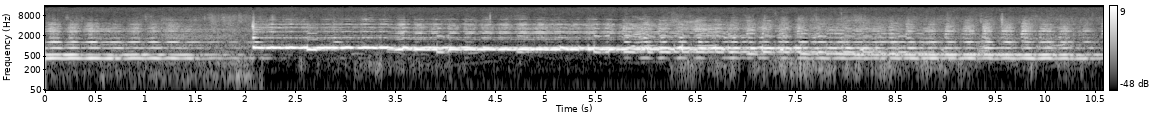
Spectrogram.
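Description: Native American flute playing a slow melody. A held note fades out, then after a short breath a new note starts about two seconds in, and the tune steps slowly downward through long held notes.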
